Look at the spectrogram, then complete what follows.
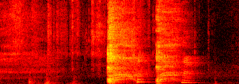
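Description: cough

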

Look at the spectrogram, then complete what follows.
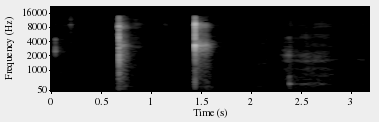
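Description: finger snap

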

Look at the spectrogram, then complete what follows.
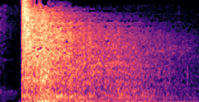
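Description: starting pistol shot

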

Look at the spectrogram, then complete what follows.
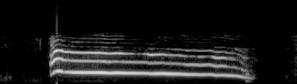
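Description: howl

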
